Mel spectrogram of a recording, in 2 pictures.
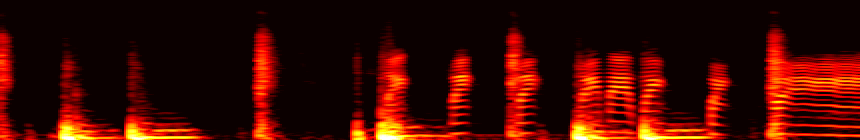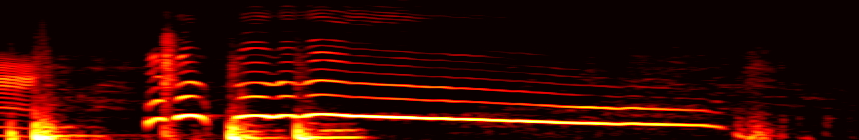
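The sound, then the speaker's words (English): A person imitates a duck with a rapid run of short, nasal quacks, then finishes with one long, drawn-out rooster-style crow that slowly falls in pitch. The mimicry is fairly loud. “This is … and a duck and a rooster.”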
